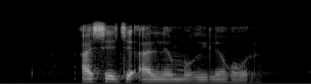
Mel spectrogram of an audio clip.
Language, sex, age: Northern Sotho, male, 26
